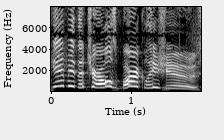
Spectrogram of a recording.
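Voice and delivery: high-pitched, shrill, loud, swooping whine. Picturing someone buying sneakers at a shop: Jerry Seinfeld high-pitched whine. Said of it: "Jerry Seinfeld with his high-pitched whine".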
